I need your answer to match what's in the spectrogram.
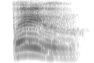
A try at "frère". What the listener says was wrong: No, most of you are using ear sound there. There is no ear sound. It is not mayor, payer, or frayer. Ear sound is not there.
